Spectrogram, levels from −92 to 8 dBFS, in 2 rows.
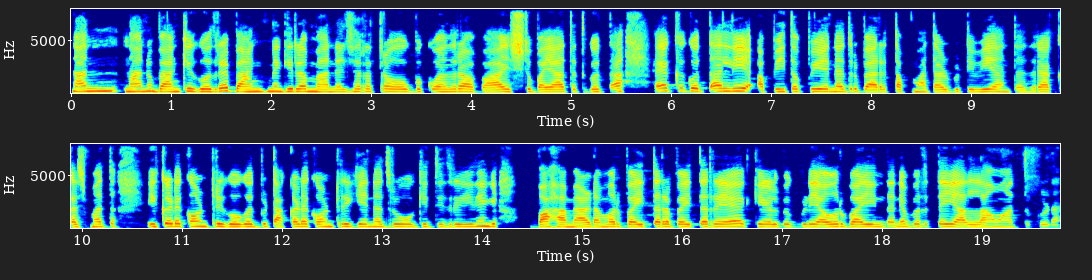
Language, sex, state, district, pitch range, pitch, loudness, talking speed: Kannada, female, Karnataka, Bellary, 220-240 Hz, 230 Hz, -17 LUFS, 150 wpm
